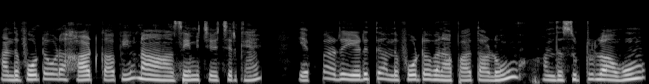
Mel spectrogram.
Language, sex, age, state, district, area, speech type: Tamil, female, 18-30, Tamil Nadu, Namakkal, rural, spontaneous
